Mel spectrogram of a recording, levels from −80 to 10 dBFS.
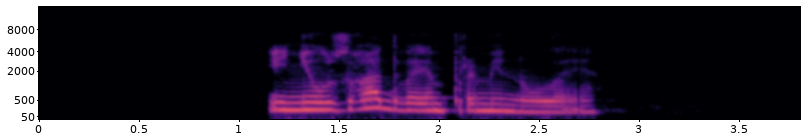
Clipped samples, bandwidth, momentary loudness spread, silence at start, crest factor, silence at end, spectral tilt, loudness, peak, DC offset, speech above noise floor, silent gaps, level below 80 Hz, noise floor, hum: under 0.1%; 7.6 kHz; 12 LU; 1.15 s; 20 dB; 1 s; -6.5 dB/octave; -28 LUFS; -12 dBFS; under 0.1%; 47 dB; none; -72 dBFS; -74 dBFS; none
